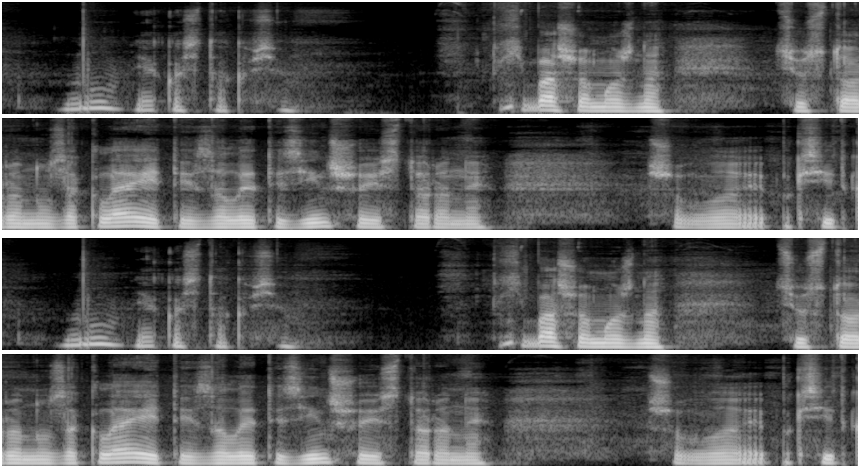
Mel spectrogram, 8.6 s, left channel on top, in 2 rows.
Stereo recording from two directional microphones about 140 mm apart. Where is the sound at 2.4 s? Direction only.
25° right (ahead or behind).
